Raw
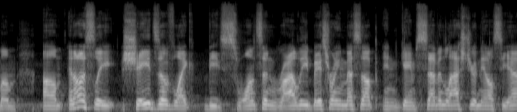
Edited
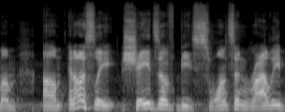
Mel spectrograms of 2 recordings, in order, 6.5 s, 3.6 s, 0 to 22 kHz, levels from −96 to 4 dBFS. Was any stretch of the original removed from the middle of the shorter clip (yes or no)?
yes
